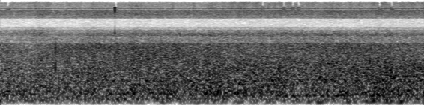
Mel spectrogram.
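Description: Winter waterfall in the Jura heard from just in front of it, a steady dense roar of falling water, close and loud, with no break for the whole moment.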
